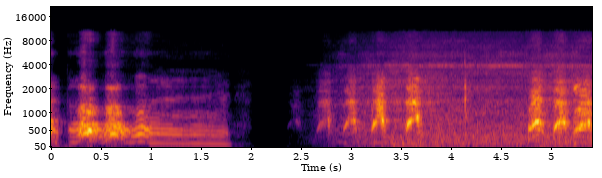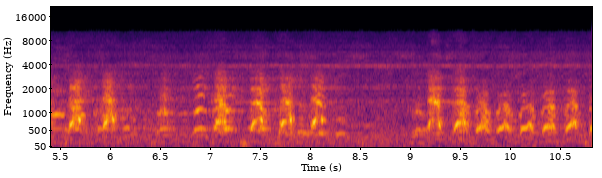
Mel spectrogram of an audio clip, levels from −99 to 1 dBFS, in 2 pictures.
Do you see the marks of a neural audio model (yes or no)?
yes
